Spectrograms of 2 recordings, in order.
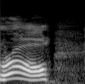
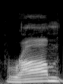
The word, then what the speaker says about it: Rahm: And Brian, because he likes to cause problems, he would yell out, "John Rahl," whenever John Rahm would be hitting. And occasionally we'd get a stare like, does this guy not know how to pronounce Rahm, the Spaniard's name?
